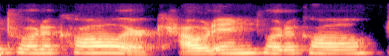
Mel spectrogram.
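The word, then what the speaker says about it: Cowden: he put me on the I believe it's pronounced codin protocol or Cowen protocol Cowen yes Cowen um and it it's the all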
